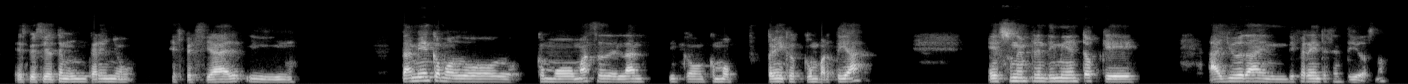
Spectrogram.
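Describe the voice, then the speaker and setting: Very slow and full of long, frequent pauses, a man's medium-pitched voice stays monotone and flat. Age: 20s. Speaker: university student. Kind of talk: interview.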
